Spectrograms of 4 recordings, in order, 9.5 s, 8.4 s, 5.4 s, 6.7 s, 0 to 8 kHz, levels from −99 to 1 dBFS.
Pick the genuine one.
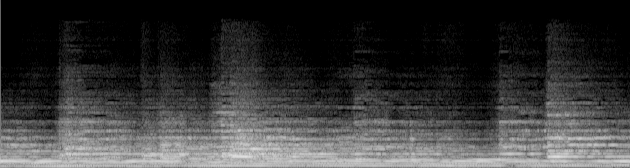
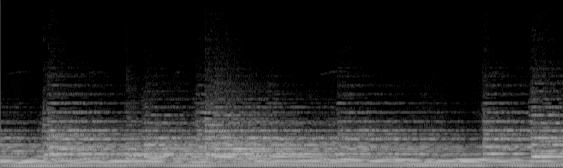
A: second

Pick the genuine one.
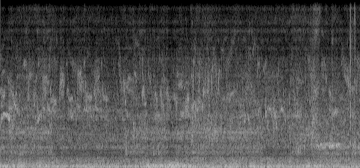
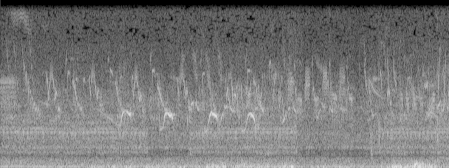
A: second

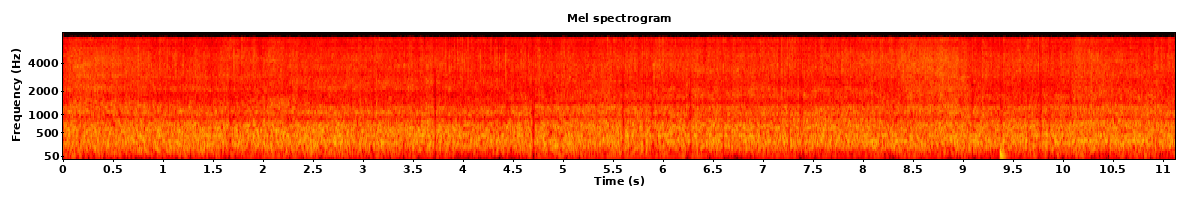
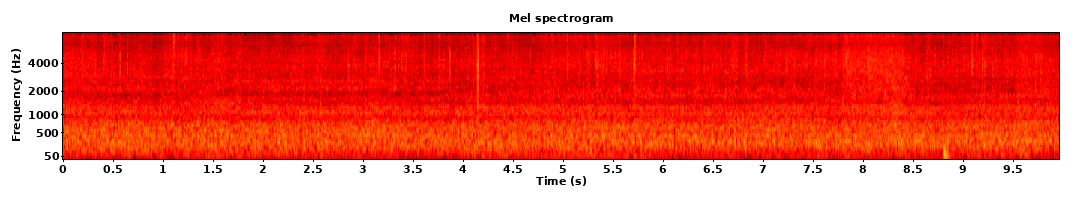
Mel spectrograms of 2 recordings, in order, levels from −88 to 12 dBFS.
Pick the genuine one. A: second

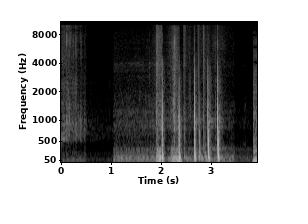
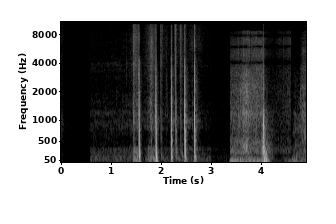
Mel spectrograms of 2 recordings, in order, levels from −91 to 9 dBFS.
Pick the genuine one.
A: first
